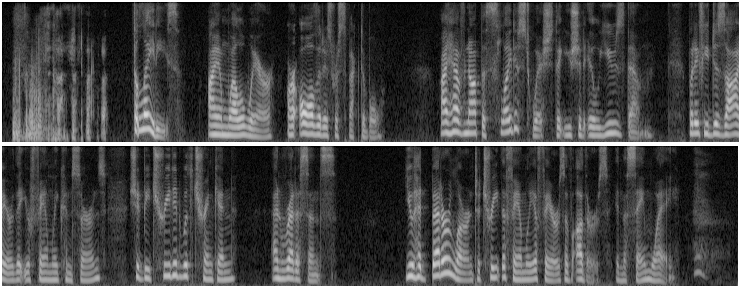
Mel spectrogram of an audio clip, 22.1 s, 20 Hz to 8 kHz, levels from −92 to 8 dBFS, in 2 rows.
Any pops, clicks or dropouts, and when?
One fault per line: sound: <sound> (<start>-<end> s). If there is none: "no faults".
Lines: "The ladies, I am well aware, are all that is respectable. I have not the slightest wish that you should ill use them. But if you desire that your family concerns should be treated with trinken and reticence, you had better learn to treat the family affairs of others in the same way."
sound: laugh (0.1-1.6 s)
sound: sigh (21.4-22.0 s)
